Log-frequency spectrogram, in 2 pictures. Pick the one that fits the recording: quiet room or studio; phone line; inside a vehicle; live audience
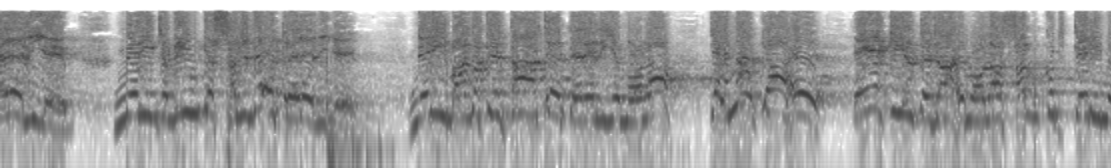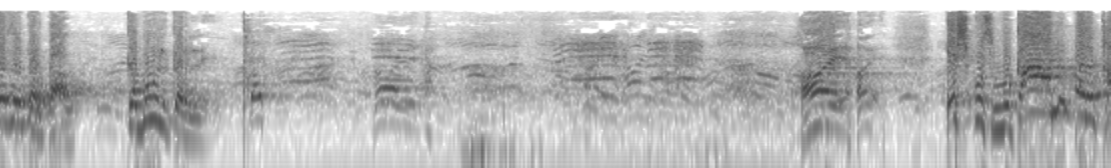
live audience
